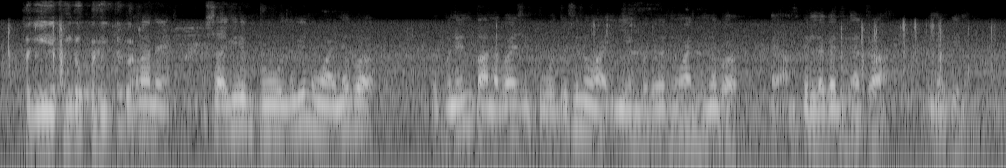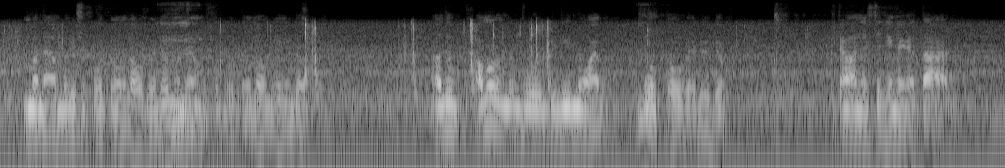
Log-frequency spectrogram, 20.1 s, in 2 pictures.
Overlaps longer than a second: none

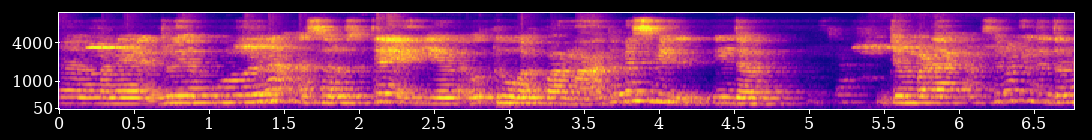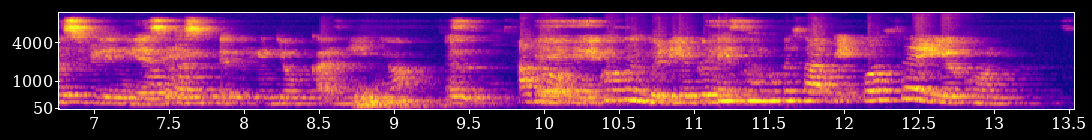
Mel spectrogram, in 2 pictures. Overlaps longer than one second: none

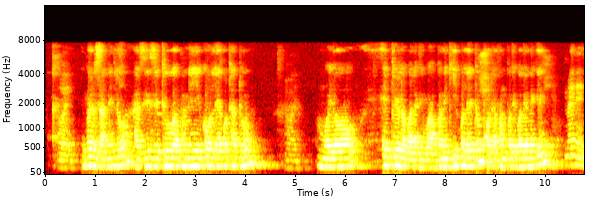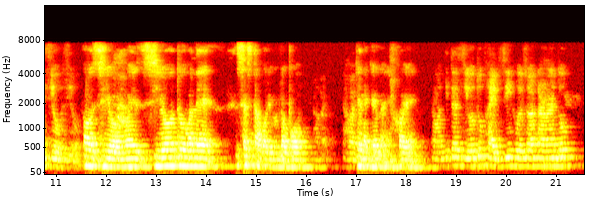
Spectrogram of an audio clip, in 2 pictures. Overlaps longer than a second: none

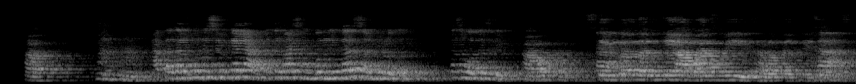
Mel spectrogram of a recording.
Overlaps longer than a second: none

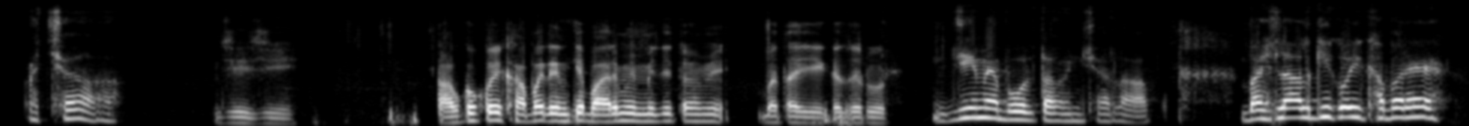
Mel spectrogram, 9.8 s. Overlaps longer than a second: none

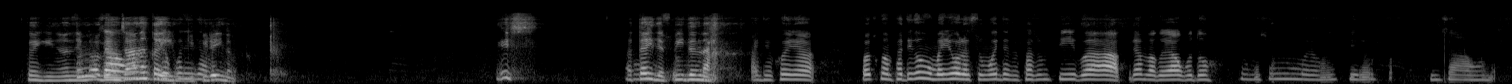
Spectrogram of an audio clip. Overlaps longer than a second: present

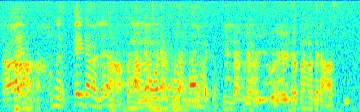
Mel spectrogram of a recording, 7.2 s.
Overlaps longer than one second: present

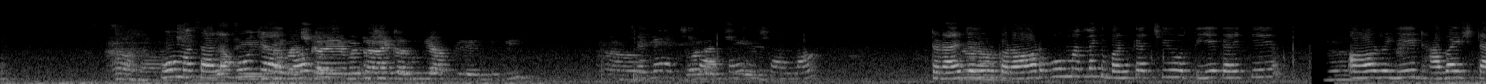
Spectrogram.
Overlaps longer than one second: present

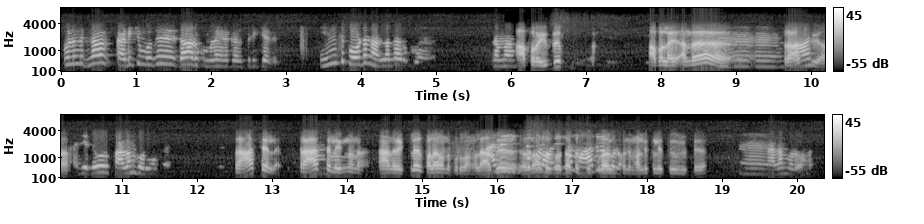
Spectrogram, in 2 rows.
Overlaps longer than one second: present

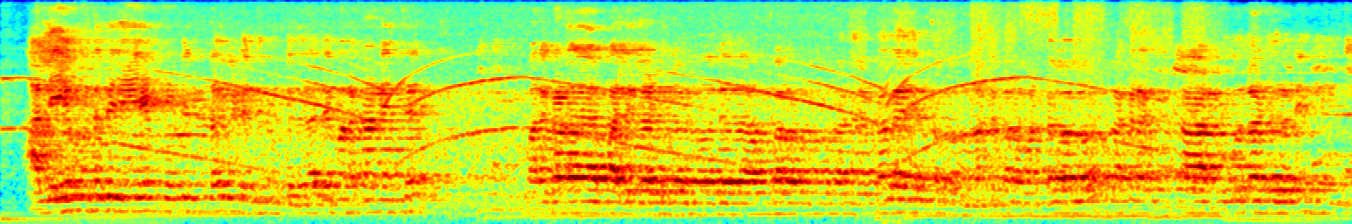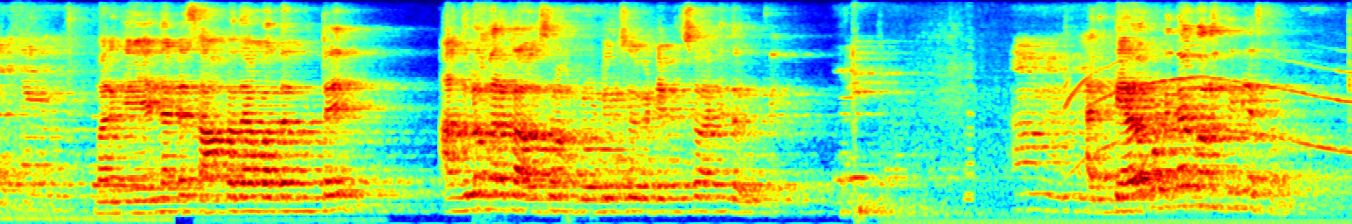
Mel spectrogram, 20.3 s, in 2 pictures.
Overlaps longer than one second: present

